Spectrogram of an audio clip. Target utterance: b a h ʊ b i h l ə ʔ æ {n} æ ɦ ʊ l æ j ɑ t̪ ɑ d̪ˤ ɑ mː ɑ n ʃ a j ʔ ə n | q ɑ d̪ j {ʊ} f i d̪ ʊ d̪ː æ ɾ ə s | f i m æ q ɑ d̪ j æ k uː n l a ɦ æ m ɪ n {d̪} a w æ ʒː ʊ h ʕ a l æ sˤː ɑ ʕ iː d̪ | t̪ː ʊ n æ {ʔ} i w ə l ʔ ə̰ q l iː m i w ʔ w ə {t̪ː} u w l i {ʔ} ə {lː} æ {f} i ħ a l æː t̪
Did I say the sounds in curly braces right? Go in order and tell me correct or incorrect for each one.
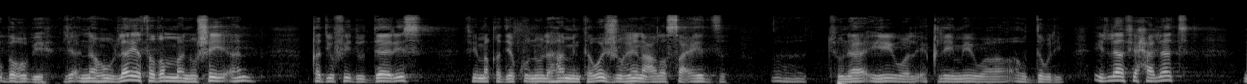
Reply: incorrect: nː, correct, incorrect: t̪, correct, incorrect: d̪ː, correct, correct, correct

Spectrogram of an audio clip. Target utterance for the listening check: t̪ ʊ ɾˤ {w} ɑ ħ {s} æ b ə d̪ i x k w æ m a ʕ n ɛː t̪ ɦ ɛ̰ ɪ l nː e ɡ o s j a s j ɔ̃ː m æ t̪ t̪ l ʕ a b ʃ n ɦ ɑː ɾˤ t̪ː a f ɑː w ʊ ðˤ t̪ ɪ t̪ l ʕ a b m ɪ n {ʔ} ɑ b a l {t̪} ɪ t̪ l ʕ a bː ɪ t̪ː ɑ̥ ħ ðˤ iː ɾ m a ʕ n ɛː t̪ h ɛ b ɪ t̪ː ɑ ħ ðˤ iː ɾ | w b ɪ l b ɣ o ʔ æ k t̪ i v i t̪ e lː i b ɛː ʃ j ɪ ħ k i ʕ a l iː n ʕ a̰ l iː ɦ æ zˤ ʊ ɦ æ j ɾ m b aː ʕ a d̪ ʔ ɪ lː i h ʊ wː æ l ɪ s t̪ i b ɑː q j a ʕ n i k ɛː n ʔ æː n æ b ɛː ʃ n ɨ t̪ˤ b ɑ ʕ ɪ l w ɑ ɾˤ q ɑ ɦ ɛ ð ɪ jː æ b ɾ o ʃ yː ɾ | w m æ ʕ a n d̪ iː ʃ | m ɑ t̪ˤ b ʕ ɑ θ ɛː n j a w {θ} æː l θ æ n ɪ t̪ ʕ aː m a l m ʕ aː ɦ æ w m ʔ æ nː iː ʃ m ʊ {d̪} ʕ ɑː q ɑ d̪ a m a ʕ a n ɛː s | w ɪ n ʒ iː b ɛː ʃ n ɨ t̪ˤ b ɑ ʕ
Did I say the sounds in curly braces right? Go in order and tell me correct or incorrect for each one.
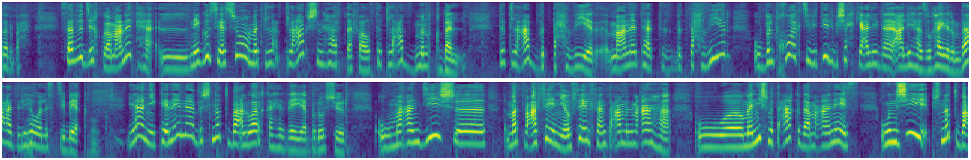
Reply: incorrect: b, correct, incorrect: q, correct, correct, incorrect: t̪

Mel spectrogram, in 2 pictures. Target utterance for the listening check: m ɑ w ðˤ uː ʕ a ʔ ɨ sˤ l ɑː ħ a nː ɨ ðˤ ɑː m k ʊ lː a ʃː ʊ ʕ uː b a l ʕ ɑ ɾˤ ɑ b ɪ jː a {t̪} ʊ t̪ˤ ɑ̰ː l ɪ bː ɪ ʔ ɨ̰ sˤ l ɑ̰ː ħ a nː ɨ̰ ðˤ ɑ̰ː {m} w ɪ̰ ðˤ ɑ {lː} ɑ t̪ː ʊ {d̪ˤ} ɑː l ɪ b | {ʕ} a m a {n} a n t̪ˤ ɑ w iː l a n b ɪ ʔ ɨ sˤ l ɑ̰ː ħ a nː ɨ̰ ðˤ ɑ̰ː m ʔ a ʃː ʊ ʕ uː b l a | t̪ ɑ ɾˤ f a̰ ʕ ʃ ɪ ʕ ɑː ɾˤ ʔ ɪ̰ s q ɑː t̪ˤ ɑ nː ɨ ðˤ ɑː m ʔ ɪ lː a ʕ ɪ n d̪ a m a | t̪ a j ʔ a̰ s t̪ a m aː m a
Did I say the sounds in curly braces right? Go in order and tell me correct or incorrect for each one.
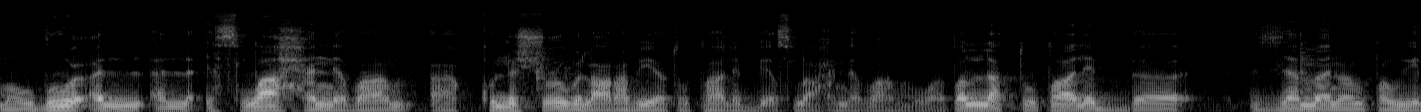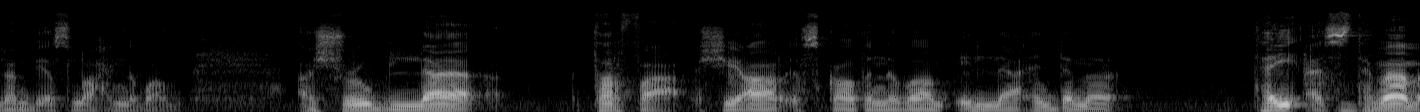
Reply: correct, correct, correct, incorrect: t̪ˤ, incorrect: z, correct

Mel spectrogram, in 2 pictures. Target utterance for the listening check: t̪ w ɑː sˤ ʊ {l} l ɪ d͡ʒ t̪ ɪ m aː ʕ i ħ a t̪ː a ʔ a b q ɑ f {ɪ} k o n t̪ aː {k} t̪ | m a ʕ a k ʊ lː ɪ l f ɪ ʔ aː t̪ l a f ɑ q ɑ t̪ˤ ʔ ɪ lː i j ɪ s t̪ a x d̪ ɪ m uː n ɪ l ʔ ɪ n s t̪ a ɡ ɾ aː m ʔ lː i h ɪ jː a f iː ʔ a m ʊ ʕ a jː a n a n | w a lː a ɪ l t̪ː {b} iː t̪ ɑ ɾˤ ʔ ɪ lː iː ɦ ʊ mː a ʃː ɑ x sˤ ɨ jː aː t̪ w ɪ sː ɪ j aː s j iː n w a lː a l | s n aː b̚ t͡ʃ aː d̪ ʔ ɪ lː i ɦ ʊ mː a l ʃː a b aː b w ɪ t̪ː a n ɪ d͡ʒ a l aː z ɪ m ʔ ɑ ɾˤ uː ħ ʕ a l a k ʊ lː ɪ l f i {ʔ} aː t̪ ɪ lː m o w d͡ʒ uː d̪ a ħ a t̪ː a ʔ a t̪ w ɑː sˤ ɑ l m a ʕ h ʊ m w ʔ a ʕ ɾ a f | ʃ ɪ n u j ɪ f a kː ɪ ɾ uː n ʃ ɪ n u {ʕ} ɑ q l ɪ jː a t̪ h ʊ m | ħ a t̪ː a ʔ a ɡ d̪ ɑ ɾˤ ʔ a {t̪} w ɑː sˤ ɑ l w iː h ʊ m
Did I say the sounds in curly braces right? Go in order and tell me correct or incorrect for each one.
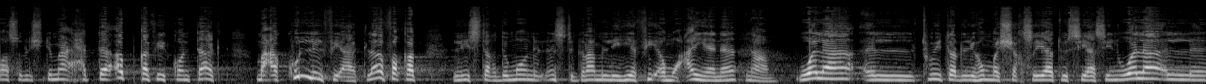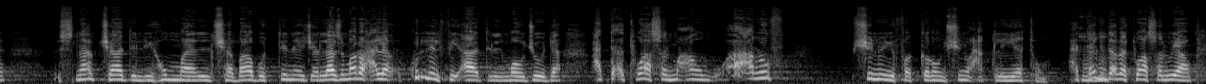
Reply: correct, incorrect: i, correct, incorrect: w, correct, correct, correct

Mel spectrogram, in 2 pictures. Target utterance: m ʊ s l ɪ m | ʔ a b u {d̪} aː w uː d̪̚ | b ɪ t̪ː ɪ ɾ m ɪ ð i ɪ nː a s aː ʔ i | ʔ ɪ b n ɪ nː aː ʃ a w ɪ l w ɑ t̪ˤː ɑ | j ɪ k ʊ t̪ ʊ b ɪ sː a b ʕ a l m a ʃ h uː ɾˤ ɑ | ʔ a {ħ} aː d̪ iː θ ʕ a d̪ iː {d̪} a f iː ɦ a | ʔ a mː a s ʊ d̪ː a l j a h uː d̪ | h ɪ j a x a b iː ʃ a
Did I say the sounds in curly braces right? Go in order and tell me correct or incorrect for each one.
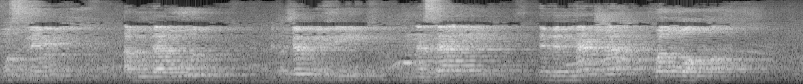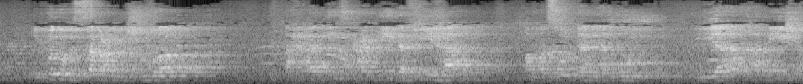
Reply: correct, correct, correct

